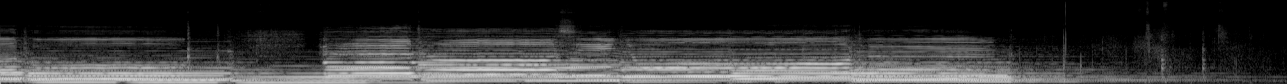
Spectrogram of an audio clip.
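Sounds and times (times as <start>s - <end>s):
soprano singing: 0.0s - 2.4s, 3.2s - 10.6s.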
